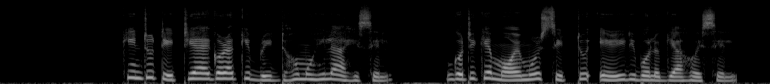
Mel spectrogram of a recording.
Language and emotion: Assamese, sad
